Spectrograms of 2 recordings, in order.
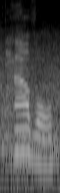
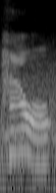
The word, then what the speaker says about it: Pavel: I think it's that his name is pronounced Pavel or Pavel not Powell as I pronounce it uh because I don't think in the his native language that uh there is a w I think it's pronounced as a v uh so uh kalinsky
